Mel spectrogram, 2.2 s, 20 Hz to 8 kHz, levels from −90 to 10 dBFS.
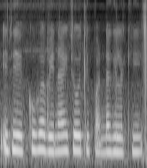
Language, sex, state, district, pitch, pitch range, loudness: Telugu, female, Telangana, Nalgonda, 240 Hz, 225-245 Hz, -13 LUFS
